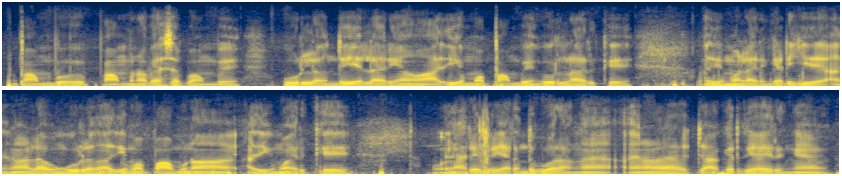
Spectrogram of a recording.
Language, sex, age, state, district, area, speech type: Tamil, male, 18-30, Tamil Nadu, Mayiladuthurai, rural, spontaneous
